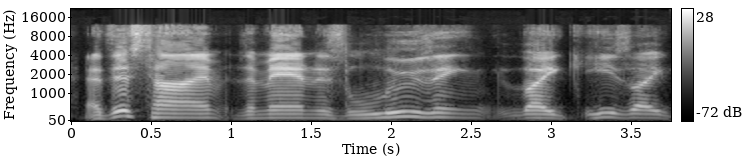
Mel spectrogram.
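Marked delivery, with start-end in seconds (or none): none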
